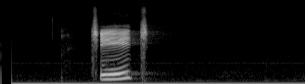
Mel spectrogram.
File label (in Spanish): "cuchillo", sakapulteko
